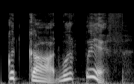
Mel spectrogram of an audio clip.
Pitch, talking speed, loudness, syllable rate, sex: 230 Hz, 180 wpm, -17 LUFS, 3.5 syllables/s, female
